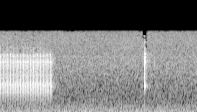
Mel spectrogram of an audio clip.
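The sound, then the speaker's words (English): A telephone rings once in a short, buzzy burst lasting about half a second, followed by near silence broken only by a faint click. “Oh, will you answer the phone?”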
